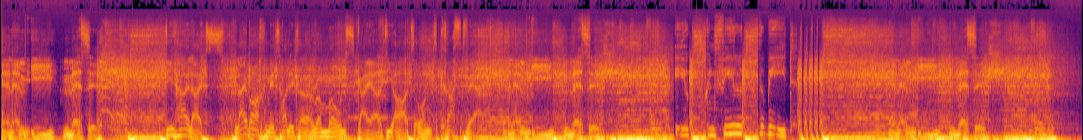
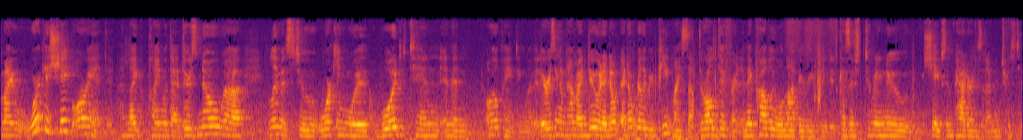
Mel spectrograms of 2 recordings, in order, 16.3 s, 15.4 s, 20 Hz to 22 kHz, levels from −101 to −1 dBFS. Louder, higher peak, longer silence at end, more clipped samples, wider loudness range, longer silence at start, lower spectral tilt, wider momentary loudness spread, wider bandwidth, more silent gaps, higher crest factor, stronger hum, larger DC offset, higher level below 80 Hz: first, -16 LUFS vs -25 LUFS; first, 0 dBFS vs -6 dBFS; about the same, 0 s vs 0 s; neither; about the same, 3 LU vs 2 LU; about the same, 0 s vs 0 s; about the same, -5 dB/octave vs -5.5 dB/octave; about the same, 7 LU vs 9 LU; first, over 20 kHz vs 12.5 kHz; neither; about the same, 14 dB vs 18 dB; neither; about the same, 0.3% vs 0.2%; first, -16 dBFS vs -42 dBFS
